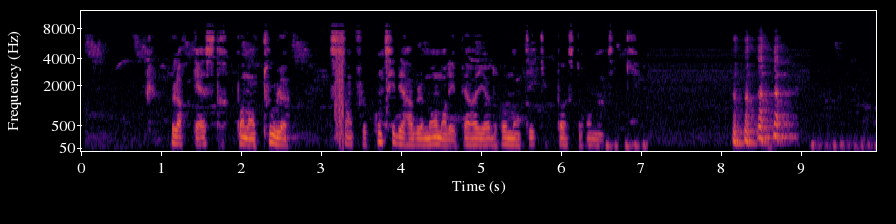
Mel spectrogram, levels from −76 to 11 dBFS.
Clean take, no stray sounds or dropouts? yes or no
no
